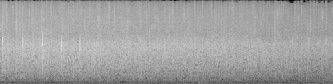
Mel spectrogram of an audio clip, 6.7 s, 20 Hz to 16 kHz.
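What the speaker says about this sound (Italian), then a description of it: "chiamiamo il maestro Stefano Coppo sul podio con un ultimo applauso" An audience applauds conductor Stefano Coppo at a Santa Barbara 2004 outdoor concert by the fire brigade's Antica Musica Corpo Pompieri band, sustained crowd clapping with a few sharper individual claps early on, slowly easing toward the end.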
